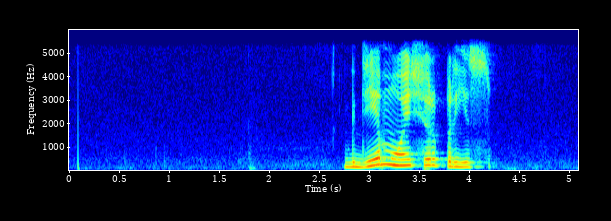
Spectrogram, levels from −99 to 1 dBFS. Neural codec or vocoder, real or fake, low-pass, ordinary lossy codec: none; real; 5.4 kHz; none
